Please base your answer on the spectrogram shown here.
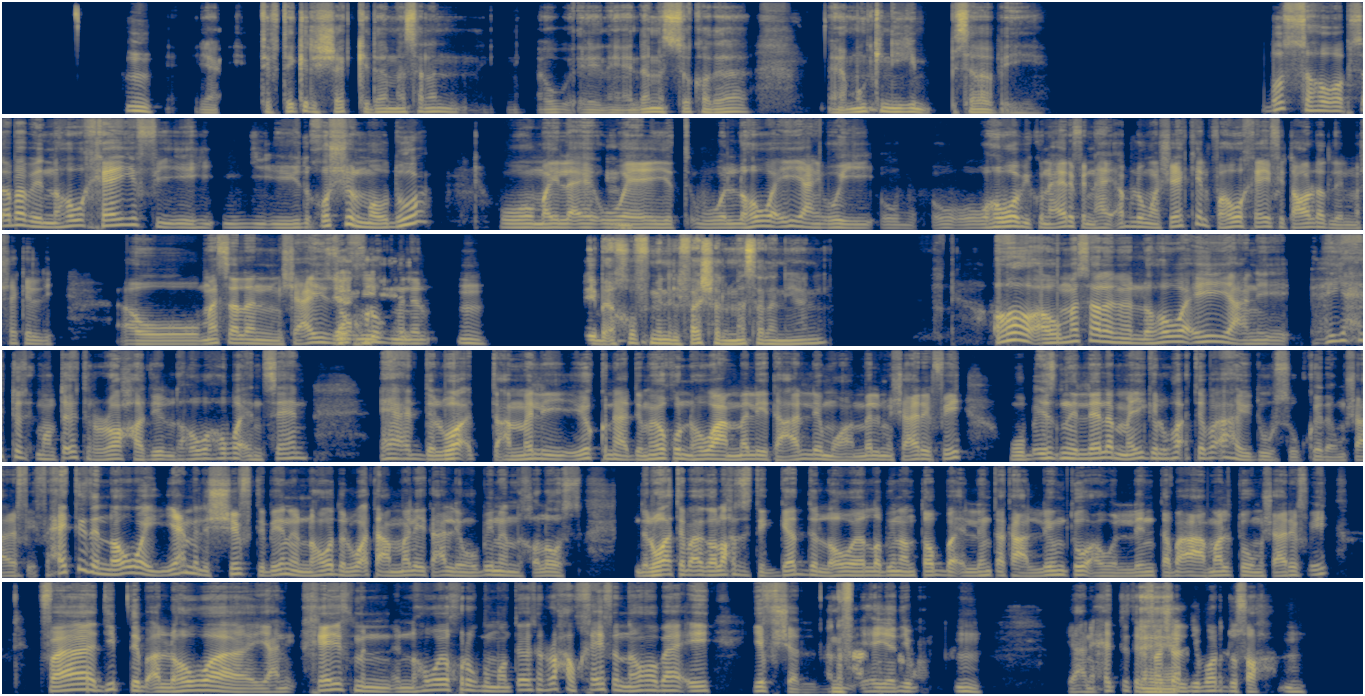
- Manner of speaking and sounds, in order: tapping; in English: "الشيفت"; unintelligible speech
- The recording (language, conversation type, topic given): Arabic, podcast, إزاي تتعامل مع المثالية الزيادة اللي بتعطّل الفلو؟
